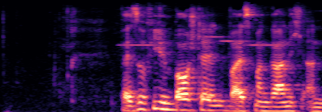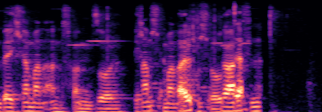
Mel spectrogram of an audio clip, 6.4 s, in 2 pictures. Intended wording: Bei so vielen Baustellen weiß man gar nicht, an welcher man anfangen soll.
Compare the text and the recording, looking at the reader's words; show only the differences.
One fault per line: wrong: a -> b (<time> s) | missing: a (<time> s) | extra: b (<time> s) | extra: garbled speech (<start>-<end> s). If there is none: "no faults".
extra: garbled speech (4.6-5.8 s)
